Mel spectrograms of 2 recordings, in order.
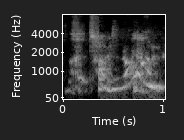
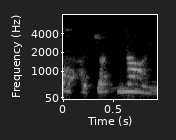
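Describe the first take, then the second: First: High-pitched, clueless retort; retold bafflement. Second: Said in the usual way. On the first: Learner answering her family about French, baffled.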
